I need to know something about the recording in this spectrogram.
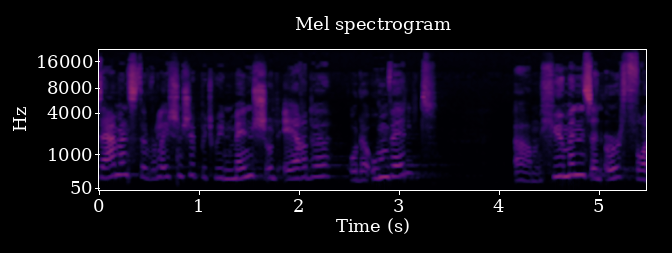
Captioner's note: speaking German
